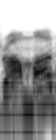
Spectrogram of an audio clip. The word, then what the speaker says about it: Rama: mantra or great mantra krishna pronounce krishna and rama rhymes with drama are sanskrit words hare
